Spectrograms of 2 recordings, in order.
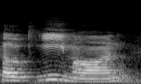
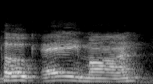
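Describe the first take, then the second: First: The middle syllable sounds like 'ee'. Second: The middle syllable sounds like 'ay'. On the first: The speaker calls it wrong. "instead of" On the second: The speaker calls it right. "the Fonz used to go, "Ay.""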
